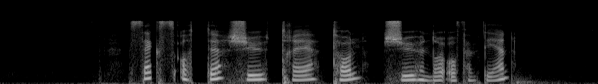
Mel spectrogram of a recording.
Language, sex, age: Norwegian, female, 31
